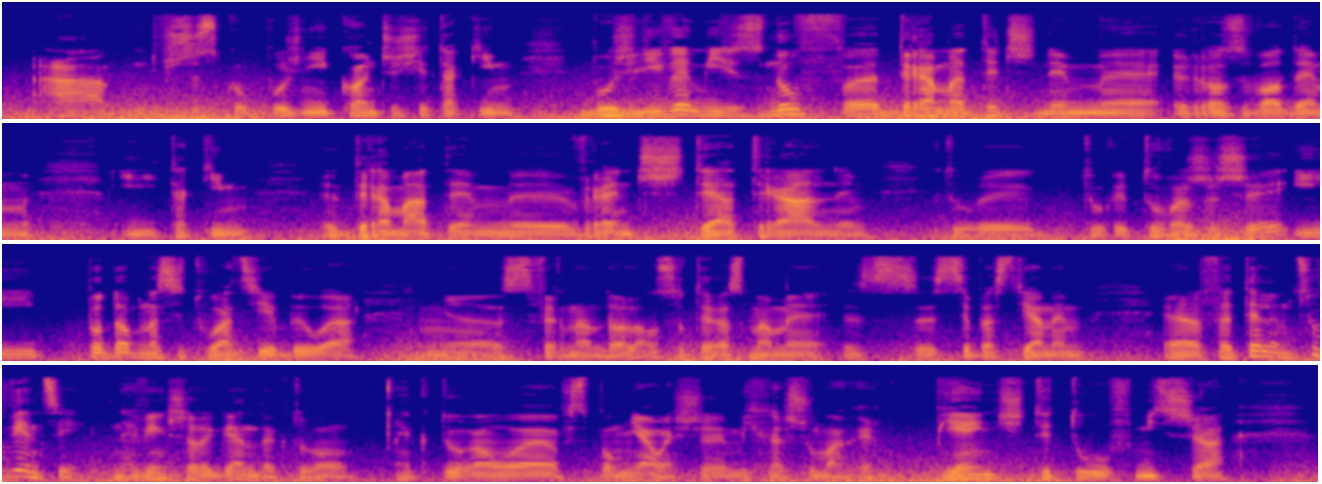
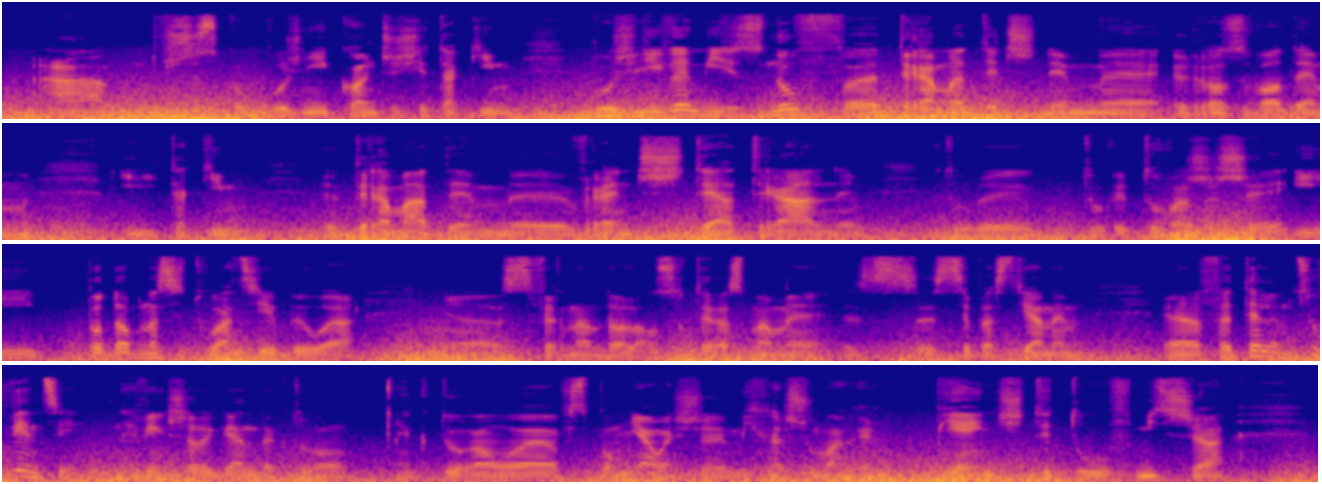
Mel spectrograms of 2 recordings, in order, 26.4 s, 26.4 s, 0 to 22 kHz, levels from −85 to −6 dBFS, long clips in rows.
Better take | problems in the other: first | wind noise on the microphone; heavy; 6 dB below the speech; occasional gusts in the first

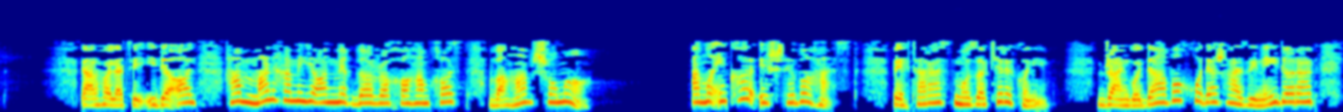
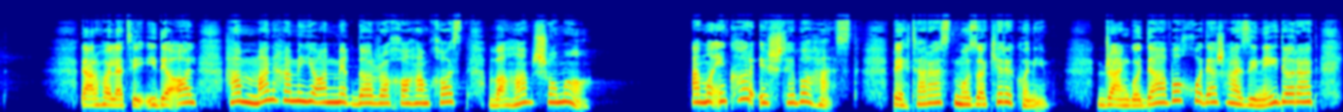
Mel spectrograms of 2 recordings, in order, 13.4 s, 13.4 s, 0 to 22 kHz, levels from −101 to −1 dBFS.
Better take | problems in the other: second | garbled, watery; badly; nothing above 5.5 kHz; slightly in the second

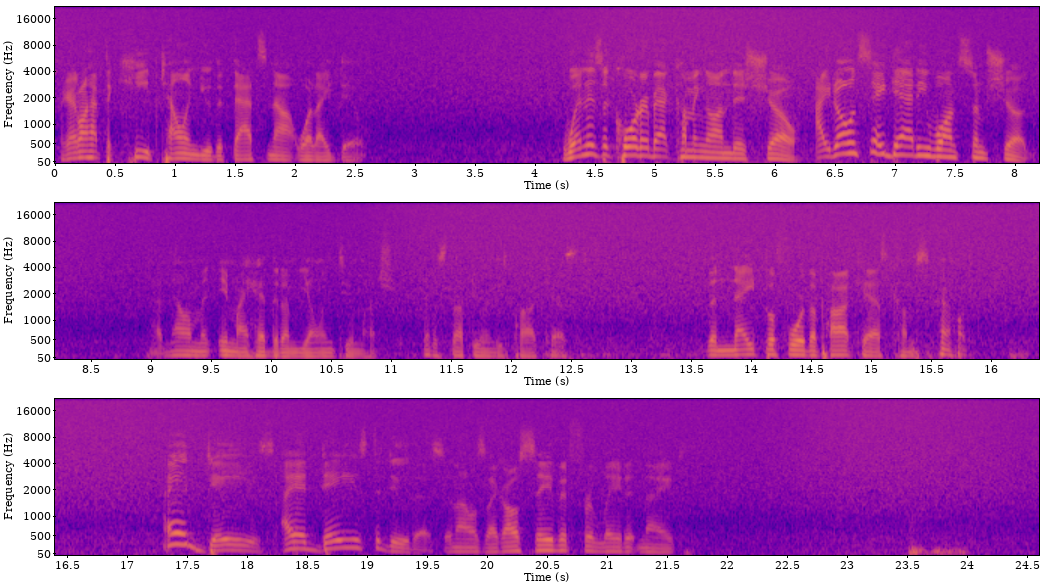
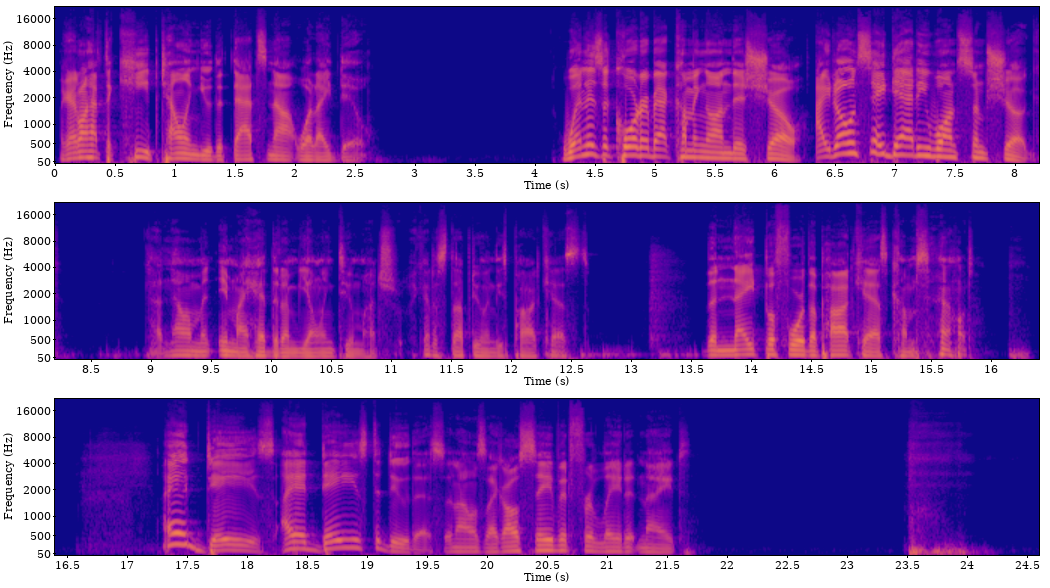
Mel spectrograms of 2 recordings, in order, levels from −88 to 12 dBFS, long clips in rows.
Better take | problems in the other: second | hiss; loud; throughout; 2 dB below the speech

